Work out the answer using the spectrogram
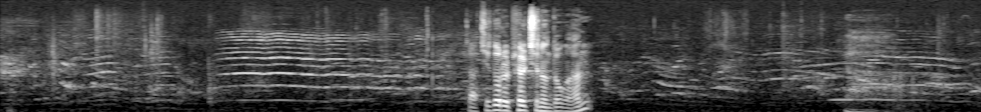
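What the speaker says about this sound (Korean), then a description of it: "애기들 소리도 들리고 아주 좋습니다" Babies and young children babble, squeal and call out in a church room during a Sunday sermon, with one loud burst of a child's cry in the middle while an adult speaks over them.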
